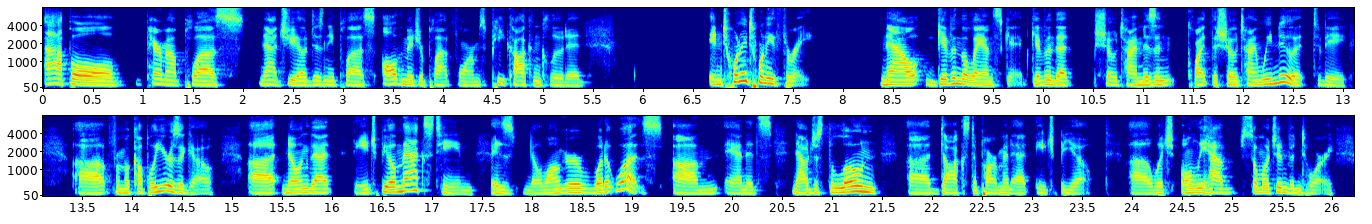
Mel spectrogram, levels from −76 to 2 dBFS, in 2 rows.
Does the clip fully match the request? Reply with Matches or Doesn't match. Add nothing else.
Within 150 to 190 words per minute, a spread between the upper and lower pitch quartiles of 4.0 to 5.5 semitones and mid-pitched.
Doesn't match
